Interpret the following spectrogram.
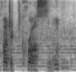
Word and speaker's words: Project X Zone: That's actually pronounced Project Cross Zone. Cross Zone. Yes. My bad. Yeah. That's the official title. Project Cross Zone. The cross symbolized as an X.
